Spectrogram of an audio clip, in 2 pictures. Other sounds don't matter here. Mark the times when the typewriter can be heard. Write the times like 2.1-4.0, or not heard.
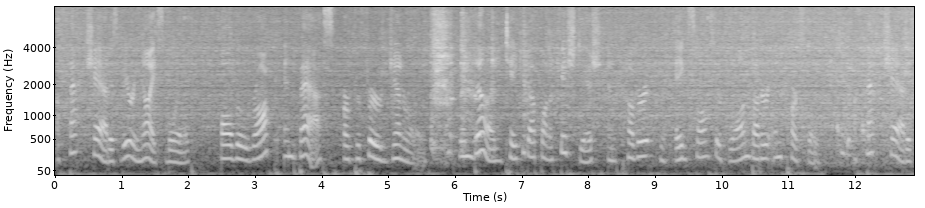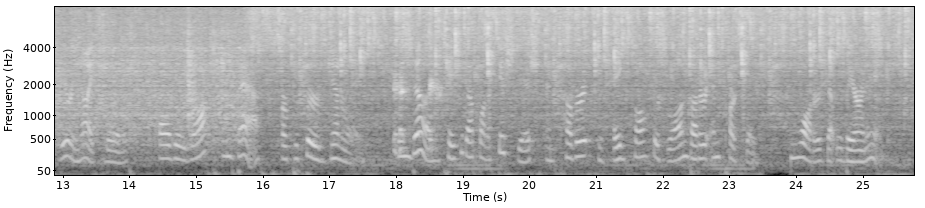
not heard.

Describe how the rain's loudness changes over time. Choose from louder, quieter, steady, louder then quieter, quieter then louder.
louder.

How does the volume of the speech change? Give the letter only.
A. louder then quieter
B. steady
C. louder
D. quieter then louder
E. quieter
B.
